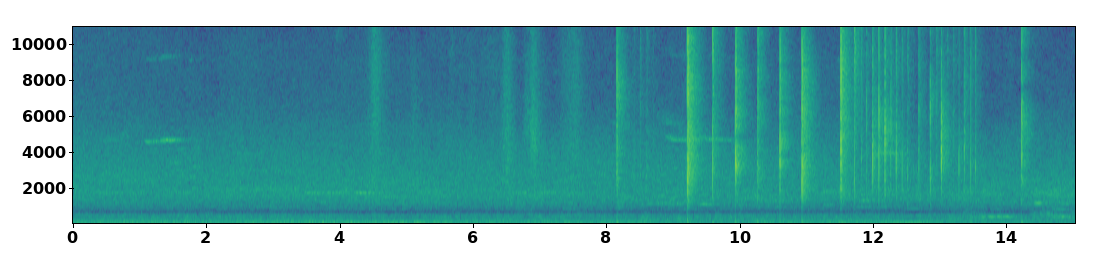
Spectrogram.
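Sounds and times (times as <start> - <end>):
hands snapping pops: 8.2 - 14.4.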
